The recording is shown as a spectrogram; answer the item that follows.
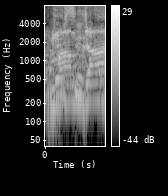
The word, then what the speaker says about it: Mamdani: Mamdani's right. He's never done anything, period. Mr. Mamdani. This is a man who Mamdani. Just say the name right, Mamdani.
